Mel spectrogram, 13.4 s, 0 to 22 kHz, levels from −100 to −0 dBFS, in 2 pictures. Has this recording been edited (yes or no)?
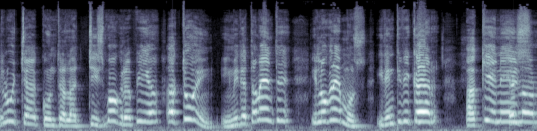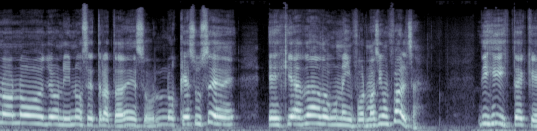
yes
